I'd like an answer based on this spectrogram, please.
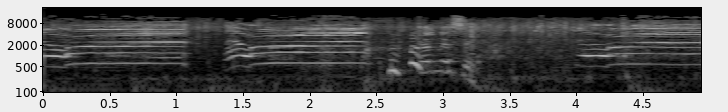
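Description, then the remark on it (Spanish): A cat yowls loudly in long, drawn-out wails, about four protesting cries with brief gaps, while a woman bathes it in a blue bucket; faint splashing of water sounds underneath. “A este gato no le gusta nada que lo bañen y llama a gritos a Raúl”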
